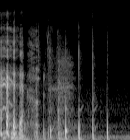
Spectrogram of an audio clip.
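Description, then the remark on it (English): A djembe drum struck in a handful of sharp, resonant hits spaced unevenly, following a brief burst of voice-like sound at the start; the strikes ring out loud against a quiet background. “That's a djembe drum.”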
